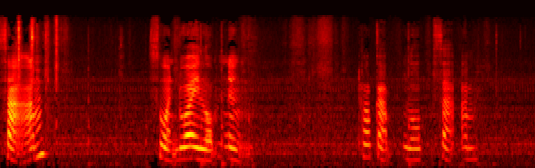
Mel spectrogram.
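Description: A pen scratches softly on paper.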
